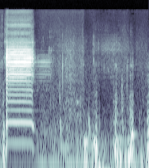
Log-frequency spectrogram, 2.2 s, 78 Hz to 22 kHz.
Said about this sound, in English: I know you haven't done this in a while, so just so you know, I will ask a question, and then while you answer, if you go over 25 seconds, I will blow this duck whistle, like so.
